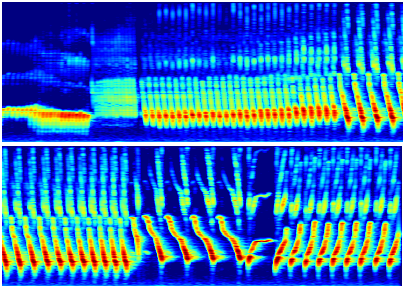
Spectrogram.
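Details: Lively canary singing to stimulate other canaries: a brief steady high whistle, then a long rapid roll of repeated clipped notes that speeds and strengthens, ending in sharp down-slurred cuit-cuit notes.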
